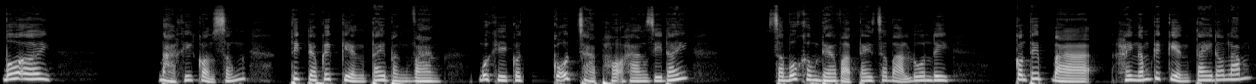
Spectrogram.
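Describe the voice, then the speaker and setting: A high, strained voice for a village mourner or a small boy, put on by a man reading a ghost story. The tone is mellow and dark. The sound is dry and close. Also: animated, moderate pace, dry recording. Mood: eager. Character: wailing daughter-in-law and young village boy.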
